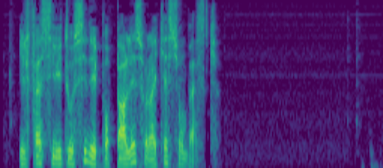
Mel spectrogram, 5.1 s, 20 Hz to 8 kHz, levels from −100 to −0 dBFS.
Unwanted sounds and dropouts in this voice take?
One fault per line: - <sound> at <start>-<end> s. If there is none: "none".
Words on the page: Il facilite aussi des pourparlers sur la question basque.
none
